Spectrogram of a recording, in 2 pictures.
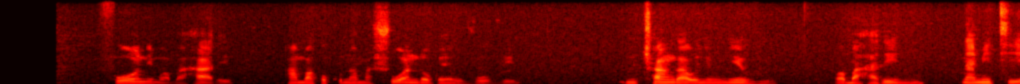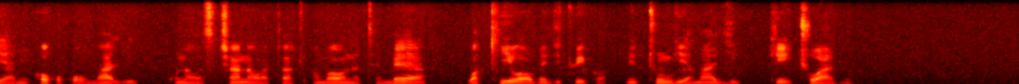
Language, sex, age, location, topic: Swahili, male, 36-49, Mombasa, government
